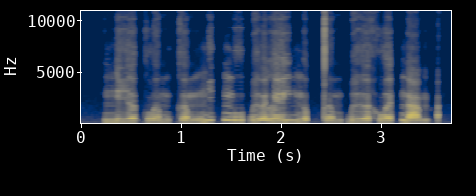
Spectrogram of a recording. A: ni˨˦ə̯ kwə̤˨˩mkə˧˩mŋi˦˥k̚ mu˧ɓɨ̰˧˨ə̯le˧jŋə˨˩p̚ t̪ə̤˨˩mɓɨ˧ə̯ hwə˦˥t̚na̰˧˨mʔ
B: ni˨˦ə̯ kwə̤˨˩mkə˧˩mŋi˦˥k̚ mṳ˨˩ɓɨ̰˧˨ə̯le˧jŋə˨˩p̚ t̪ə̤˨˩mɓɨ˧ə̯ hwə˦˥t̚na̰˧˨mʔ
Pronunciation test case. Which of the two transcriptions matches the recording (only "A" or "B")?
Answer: A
